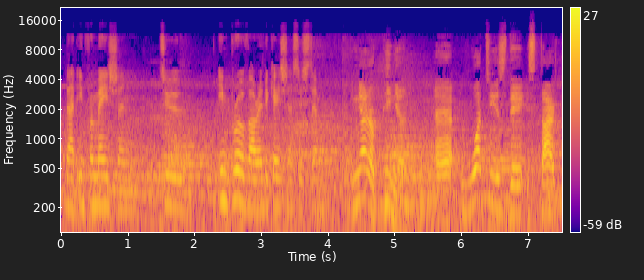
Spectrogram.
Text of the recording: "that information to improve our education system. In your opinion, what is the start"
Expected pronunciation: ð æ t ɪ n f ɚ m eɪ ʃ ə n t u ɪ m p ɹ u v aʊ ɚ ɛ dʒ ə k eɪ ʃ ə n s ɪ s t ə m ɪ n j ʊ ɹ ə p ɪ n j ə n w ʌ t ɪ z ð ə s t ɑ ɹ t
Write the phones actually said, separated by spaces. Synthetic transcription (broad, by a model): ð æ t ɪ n f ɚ m eɪ ʃ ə n t u ɪ m p ɹ u v aʊ ɚ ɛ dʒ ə k eɪ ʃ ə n s ɪ s t ə m ɪ n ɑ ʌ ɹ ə p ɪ n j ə n w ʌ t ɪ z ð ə s t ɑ ɹ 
